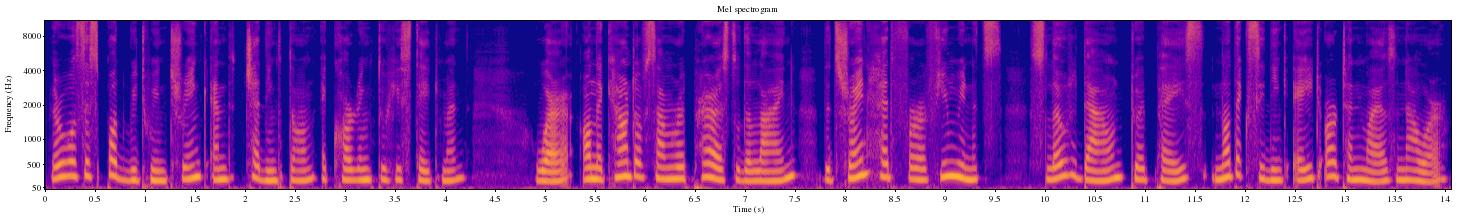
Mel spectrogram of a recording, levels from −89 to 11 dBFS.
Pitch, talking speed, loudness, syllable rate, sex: 225 Hz, 175 wpm, -17 LUFS, 4.7 syllables/s, female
